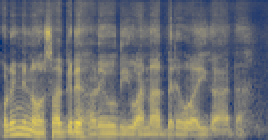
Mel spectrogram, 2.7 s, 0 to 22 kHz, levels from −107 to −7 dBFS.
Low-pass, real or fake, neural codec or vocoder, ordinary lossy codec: none; fake; codec, 44.1 kHz, 7.8 kbps, Pupu-Codec; none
